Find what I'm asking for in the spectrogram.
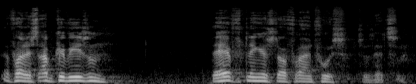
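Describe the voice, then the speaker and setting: An actor playing a stern English judge in a radio drama, delivering a ruling in a formal, deliberate, authoritative manner. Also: male voice, fairly high pitch, lively intonation, creaky, slight background noise. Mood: solemn, reluctant.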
